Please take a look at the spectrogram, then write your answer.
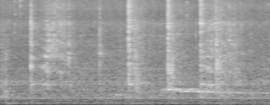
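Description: Hilsa curry masala with pointed gourd, cooked down until nearly dry, stirred in a pan with several distinct scraping strokes over a soft steady sizzle, close and fairly quiet.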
